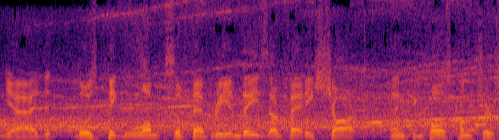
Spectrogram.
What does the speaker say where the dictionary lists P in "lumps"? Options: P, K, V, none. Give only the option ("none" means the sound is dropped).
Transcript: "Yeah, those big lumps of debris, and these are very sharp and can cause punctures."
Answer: P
